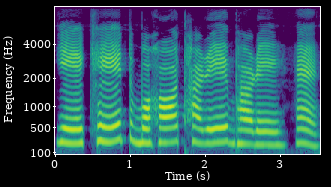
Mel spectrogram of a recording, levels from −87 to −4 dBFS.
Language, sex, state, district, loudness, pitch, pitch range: Hindi, female, Madhya Pradesh, Dhar, -14 LUFS, 245 Hz, 230-255 Hz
